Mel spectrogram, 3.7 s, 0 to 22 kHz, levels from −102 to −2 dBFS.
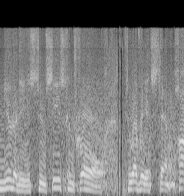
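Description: A stuck bit runs through the whole clip: the speech carries distortion, and the pauses fill with a steady layer of noise. The likely cause is a single data bit held permanently at 0 or 1 by a faulty line or converter. Roughly half of the samples are then wrong by that bit's weight, in a pattern that follows the waveform. Near silence the bit flips with the sign of small values, which keeps the pauses noisy.

Scattered short gaps occur between 1.95 s and 3.48 s. About five packets of speech went missing, one at a time, none longer than about 20 ms and roughly 100 ms lost in total. The receiver covered each hole by extending the preceding sound, and the patching and re-alignment spread over about 240 ms of audio. Each gap is heard as a brief tick, smear or hiccup while the speech stays largely clear. The call codec's normal band limit near 12 kHz applies throughout.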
